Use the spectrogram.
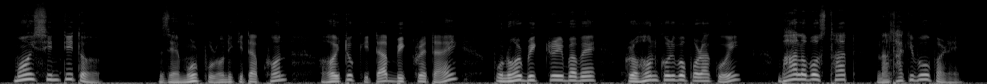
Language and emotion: Assamese, fearful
